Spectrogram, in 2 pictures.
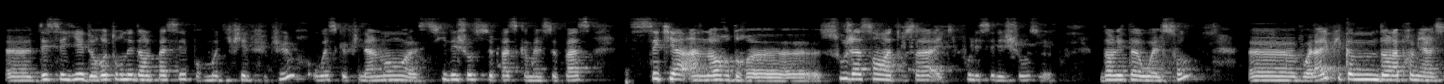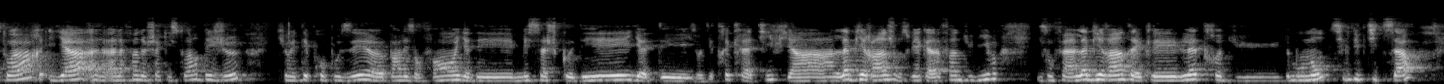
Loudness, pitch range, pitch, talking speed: -17 LUFS, 185-220 Hz, 200 Hz, 235 wpm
